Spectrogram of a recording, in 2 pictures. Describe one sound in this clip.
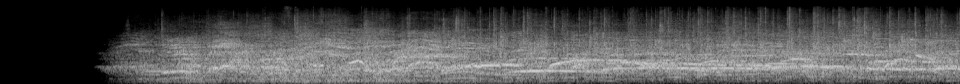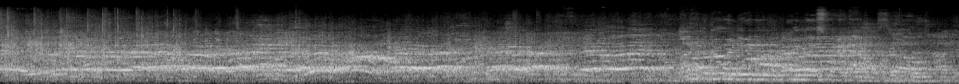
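A large crowd cheers and screams loudly in an echoing hall.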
